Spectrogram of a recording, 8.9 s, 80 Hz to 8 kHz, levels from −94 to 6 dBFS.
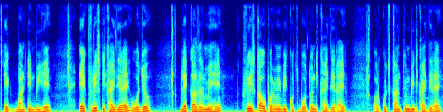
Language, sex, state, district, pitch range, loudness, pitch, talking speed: Hindi, male, Arunachal Pradesh, Longding, 140-160 Hz, -16 LUFS, 150 Hz, 235 wpm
